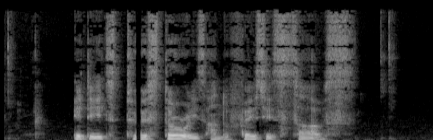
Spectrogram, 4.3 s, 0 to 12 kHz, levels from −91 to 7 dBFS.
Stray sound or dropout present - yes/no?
yes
